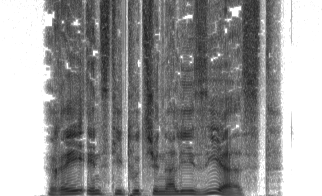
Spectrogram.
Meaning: second-person singular present of reinstitutionalisieren
- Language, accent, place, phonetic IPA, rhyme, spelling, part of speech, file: German, Germany, Berlin, [ʁeʔɪnstitut͡si̯onaliˈziːɐ̯st], -iːɐ̯st, reinstitutionalisierst, verb, De-reinstitutionalisierst.ogg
